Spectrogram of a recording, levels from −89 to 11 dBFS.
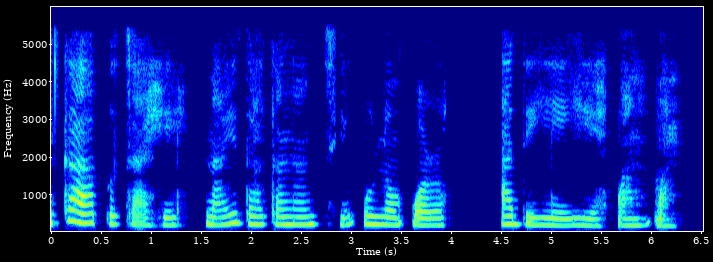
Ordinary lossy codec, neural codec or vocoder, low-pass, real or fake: AAC, 24 kbps; none; 5.4 kHz; real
